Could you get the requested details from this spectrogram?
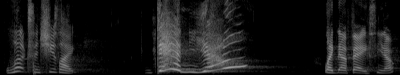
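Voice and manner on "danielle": high, drawn-out incredulous call of her name; surprised Danielle. Retold or imitated. Old classmate spots her on campus, incredulous high call. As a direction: act shocked to see her there.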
